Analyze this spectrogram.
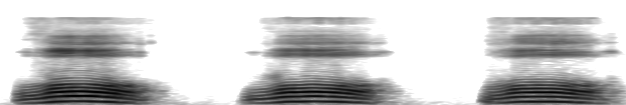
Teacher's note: Kemudian berada di antara dua gigi seri, atas dan bawah. Pangkal lidah dinaikkan karena dia huruf ist'la atau huruf yang tebal.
